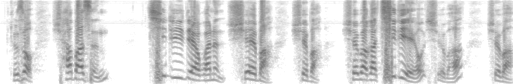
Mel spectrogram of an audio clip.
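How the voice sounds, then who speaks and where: Speaking at a fairly slow pace with long, frequent pauses, a man uses a high pitch, very wide pitch swings and an animated tone, in a dry, close sound with no echo. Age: 60s. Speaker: pastor. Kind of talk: sermon.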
